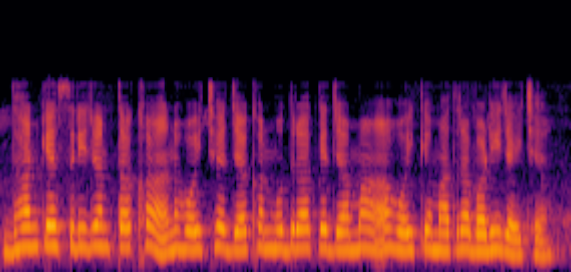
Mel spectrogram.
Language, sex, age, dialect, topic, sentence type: Maithili, female, 18-24, Bajjika, banking, statement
